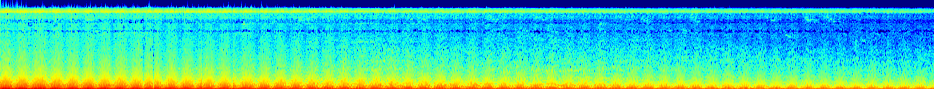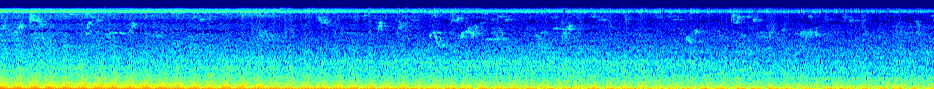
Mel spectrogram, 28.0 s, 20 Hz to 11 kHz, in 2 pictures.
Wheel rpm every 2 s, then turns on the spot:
0, 0, 0, 0, 0, 0, 0, 0, 0, 0, 0, 0, 0, 0.
none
